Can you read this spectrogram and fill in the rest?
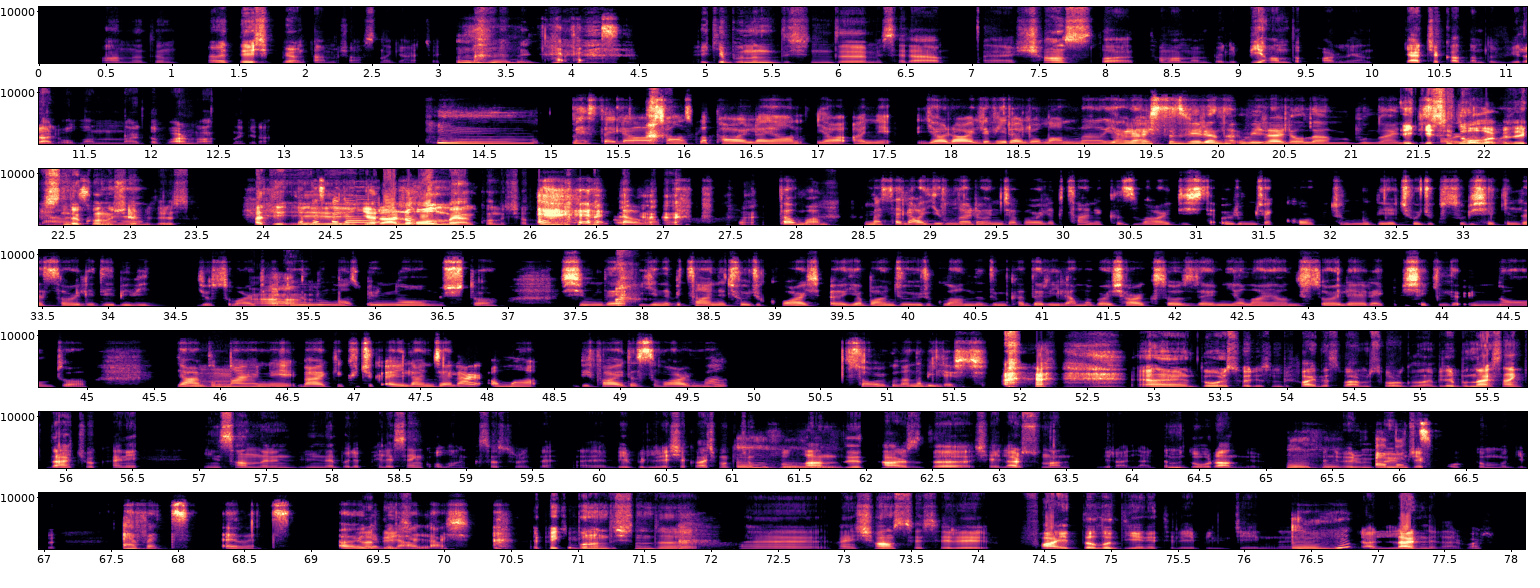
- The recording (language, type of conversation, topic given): Turkish, podcast, Viral olmak şans işi mi, yoksa stratejiyle planlanabilir mi?
- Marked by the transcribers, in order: chuckle; other background noise; laughing while speaking: "Evet"; chuckle; chuckle; laughing while speaking: "yararsız viranı"; tapping; chuckle; chuckle; chuckle; chuckle; chuckle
